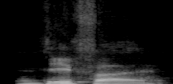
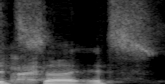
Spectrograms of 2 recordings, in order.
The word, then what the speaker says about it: DeFi: DeFi. Yeah, DeFi. It's a shortening of decentralized finance, and it has the added benefit of sounding like defy, defiance, DeFi.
